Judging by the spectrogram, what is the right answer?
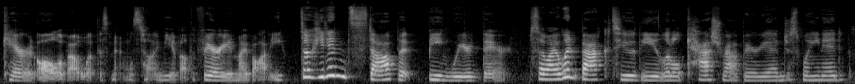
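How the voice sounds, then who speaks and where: A woman's voice: mid-range voice, brisk, gravelly, few pauses. A woman in her twenties telling a story in a rambling, chatty way while getting ready. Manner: rambling, chatty with many likes. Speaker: vlogger.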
